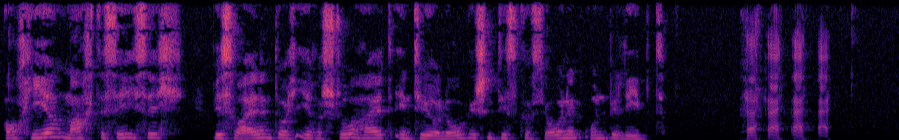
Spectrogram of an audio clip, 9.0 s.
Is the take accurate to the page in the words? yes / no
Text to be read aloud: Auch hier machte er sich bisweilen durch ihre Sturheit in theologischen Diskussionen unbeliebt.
no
